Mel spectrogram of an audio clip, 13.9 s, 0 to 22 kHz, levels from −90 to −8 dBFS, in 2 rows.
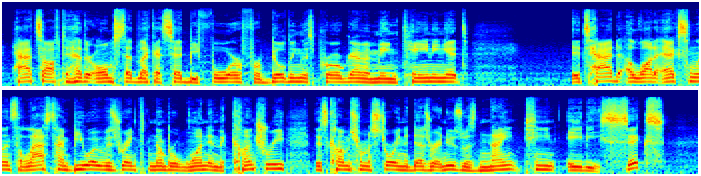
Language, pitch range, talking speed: English, 125-150 Hz, 190 wpm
